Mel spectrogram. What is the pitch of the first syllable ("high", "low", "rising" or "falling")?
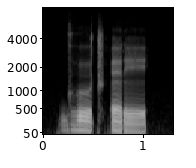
falling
